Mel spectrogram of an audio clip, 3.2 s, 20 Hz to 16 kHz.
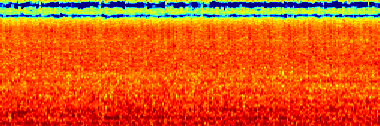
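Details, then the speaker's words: Nissan Livina 1.5 after valve seal and valve clearance work, replaced dead spark plug and two clogged injectors: steady, even, smooth idle with no knocks or ticks; normal idle. "Aman. Tidak ada suara kasar atau noise-noise yang mencurigakan."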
